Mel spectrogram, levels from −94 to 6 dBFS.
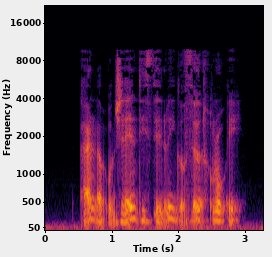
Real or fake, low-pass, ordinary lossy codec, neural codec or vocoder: fake; 9.9 kHz; MP3, 48 kbps; autoencoder, 22.05 kHz, a latent of 192 numbers a frame, VITS, trained on many speakers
